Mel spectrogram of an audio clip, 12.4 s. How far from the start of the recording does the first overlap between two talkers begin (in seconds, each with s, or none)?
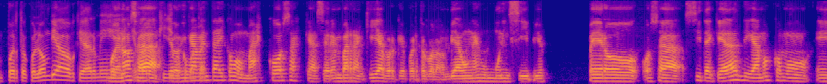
1.6 s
